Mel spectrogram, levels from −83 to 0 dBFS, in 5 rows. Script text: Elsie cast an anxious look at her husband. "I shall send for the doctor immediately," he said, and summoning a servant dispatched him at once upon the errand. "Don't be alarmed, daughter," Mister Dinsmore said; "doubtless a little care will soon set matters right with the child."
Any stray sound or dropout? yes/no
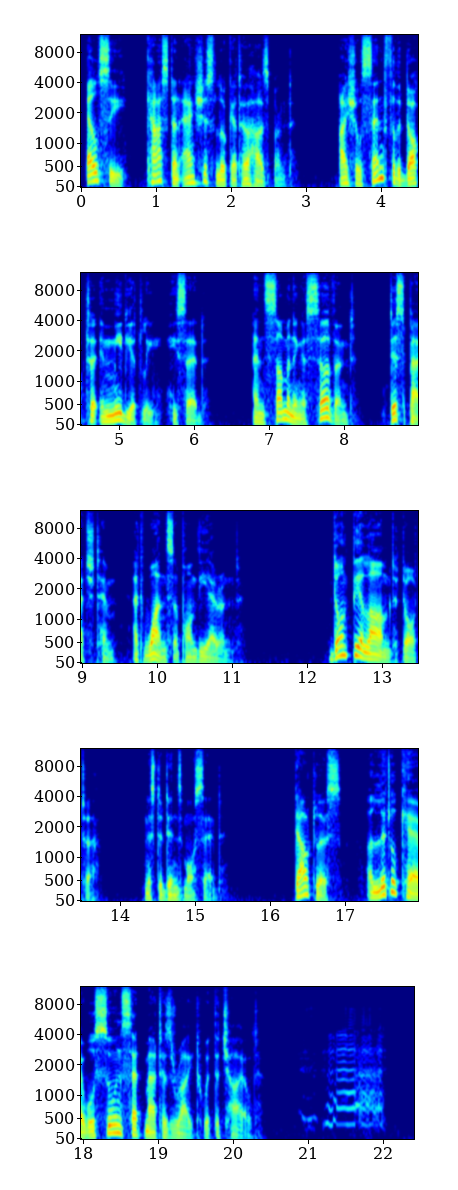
yes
